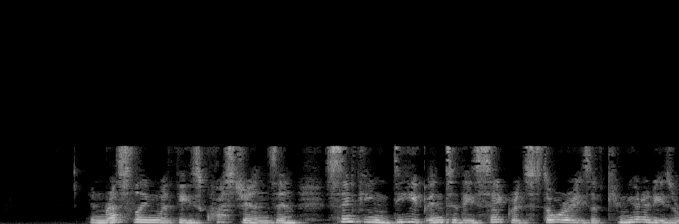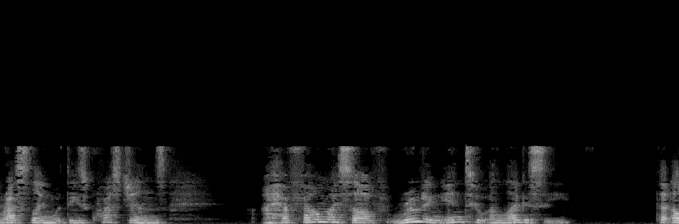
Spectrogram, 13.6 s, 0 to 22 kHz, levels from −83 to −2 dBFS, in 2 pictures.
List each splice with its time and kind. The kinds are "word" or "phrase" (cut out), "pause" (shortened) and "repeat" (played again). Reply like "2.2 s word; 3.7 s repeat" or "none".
none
